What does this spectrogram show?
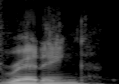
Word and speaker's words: Reading: Well, it's Reading. Yeah, I know that they think that. I refuse to enunciate that word when it's spelled reading.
